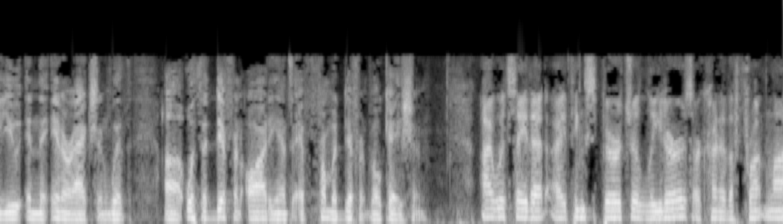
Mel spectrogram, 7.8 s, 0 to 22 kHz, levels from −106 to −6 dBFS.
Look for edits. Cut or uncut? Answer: uncut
